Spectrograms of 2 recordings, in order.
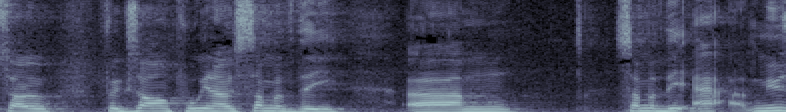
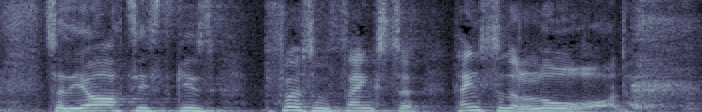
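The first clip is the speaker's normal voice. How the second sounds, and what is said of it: Put-on American accent. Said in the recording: “I always do the American accent at this point ... I just kick into America at this point”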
